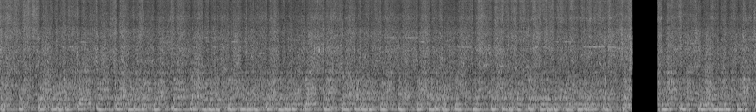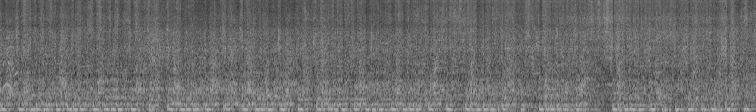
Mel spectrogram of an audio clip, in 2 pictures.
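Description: Loud live music for a Concheros dance, with steady drumming and percussion. It cuts out completely for a moment just under halfway through.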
